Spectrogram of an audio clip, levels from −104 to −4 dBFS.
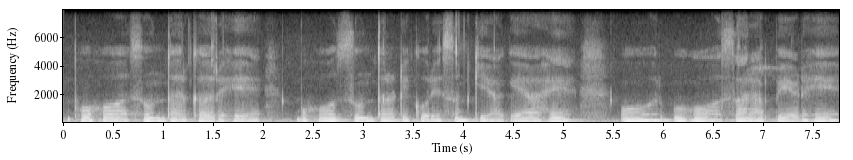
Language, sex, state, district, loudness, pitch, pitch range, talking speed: Hindi, male, Chhattisgarh, Raipur, -17 LUFS, 205 Hz, 195-215 Hz, 115 wpm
